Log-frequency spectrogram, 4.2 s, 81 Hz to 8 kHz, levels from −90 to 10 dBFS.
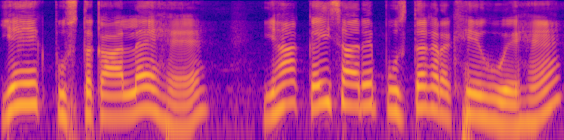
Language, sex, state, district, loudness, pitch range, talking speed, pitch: Hindi, male, Jharkhand, Ranchi, -14 LUFS, 165-245 Hz, 155 wpm, 195 Hz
